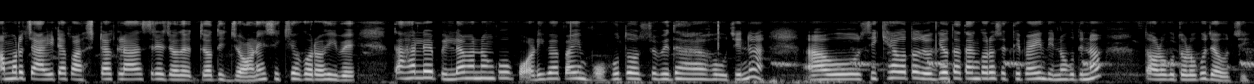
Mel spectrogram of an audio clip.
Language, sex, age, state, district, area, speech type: Odia, female, 30-45, Odisha, Jagatsinghpur, rural, spontaneous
